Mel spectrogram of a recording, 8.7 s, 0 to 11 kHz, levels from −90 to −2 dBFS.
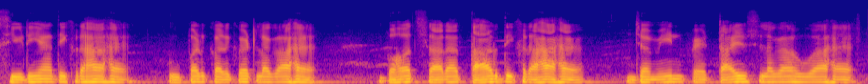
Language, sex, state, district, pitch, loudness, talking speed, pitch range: Hindi, male, Bihar, Patna, 105 Hz, -17 LUFS, 140 wpm, 100-110 Hz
